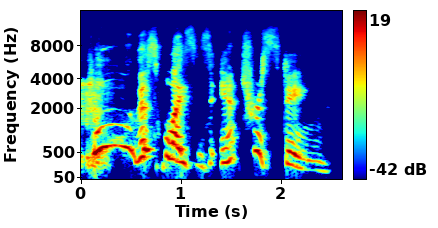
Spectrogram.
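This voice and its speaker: A woman voicing a flighty old widow who speaks in a high, wide-eyed sing-song. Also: huge pitch swings, measured pace, heavily acted. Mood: giddy.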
